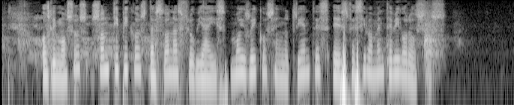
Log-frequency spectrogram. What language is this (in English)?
Galician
